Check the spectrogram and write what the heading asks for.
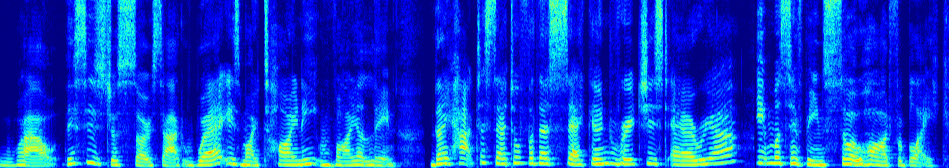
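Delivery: sarcastic mock sympathy, fake pity throughout. Narrating a story about Blake to an audience, sarcastic tone. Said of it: "I'm being sarcastic".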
